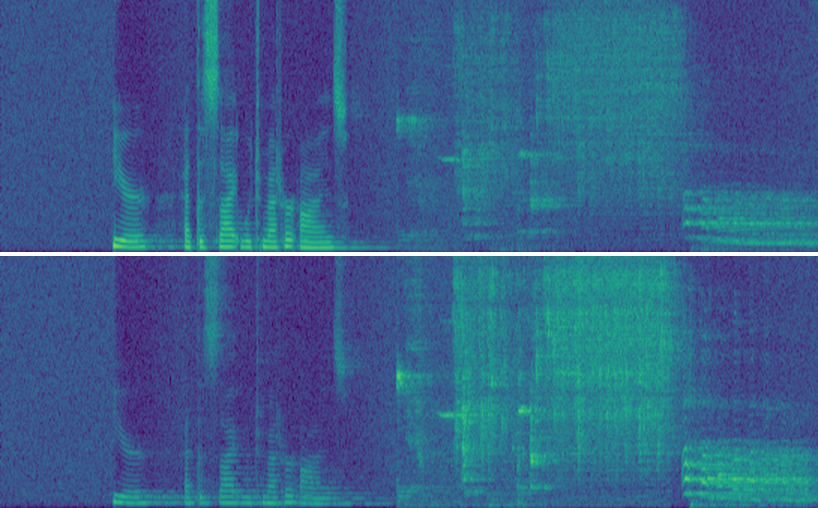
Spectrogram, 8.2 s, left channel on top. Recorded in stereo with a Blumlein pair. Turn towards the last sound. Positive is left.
turn(degrees=-55)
